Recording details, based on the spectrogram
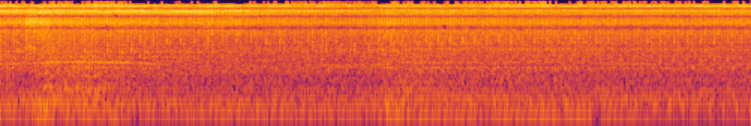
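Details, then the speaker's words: MGB under restoration, carburetors just refitted with new seals, air filter off: low, steady rumble at an even pace over a hissy background, no hunting or stumbling, no exhaust smoke. Smooth normal idle. "Big difference. Not jumping around. Looks like we got everything running good, pairing like a kitten. Sounds good. Idling perfect."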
